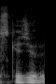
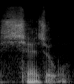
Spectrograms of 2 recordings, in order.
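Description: First: The word begins with an sk sound. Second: The word begins with an sh sound. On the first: "日本語だとスケジュールって言いたくなりますけど" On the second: "これイギリス英語とねシェジュールなんですよね"

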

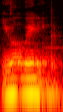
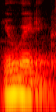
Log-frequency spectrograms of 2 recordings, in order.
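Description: First: The word 'are' is fully pronounced. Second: The word 'are' is reduced and nearly silent. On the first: "You are wearing じゃなくて" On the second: "You're wearing で"

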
